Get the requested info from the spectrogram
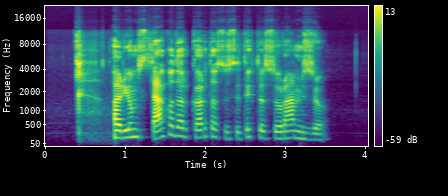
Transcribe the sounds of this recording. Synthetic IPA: ɐɾjʊmst̪ʲæːkoːd̪ɐɾkɐɾt̪ɐsʊsʲɪt̪ʲɪk̚t̪ʲɪsʊɾɐmʲzʲʊ

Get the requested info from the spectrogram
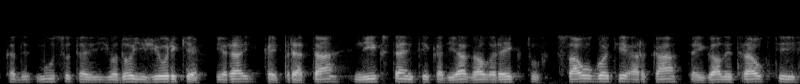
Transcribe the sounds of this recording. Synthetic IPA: kɐt̪muːsʊt̪ɐjuɔd̪oːjɪʒʲuːɾʲkʲeiːɾɐkɐɪprʲɛt̪ɑːnʲiːkst̪ɐnʲt̪ʲɪkɐt̪jæːɡɐlˠrʲɛɪkt̪ʊ | sɐʊɡoːt̪ʲɪɐrkɑːt̪ɐɪɡɐlˠɪt̪ɾɐʊkt̪ʲɪ

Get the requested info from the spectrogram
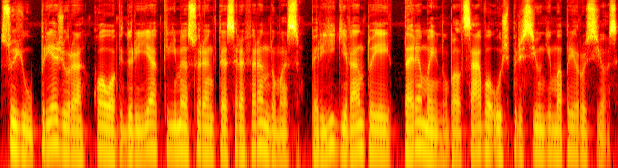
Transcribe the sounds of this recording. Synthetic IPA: sʊjuːpʲɾʲiɛʒʲuːɾɐkoːʋoːʋʲɪd̪ʊɾʲɪjɛkɾʲiːmʲɛsʊɾʲɛŋkt̪ɐsɾʲɛfʲɛɾʲɛnd̪ʊmɐspʲɛɾjiːɡʲiːʋʲæˑnt̪oːjɛɪt̪ɐɾʲɪmɐɪnʊbɐlˠsɑːʋoːʔʊʃpʲɾʲɪsʲɪjʊŋʲɡʲɪmɑpʲɾʲiɛɾʊsʲɪjo̰ːs

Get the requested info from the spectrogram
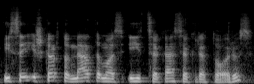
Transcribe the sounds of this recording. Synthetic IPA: jɪsɐɪɪʃkɐɾt̪oːmʲæːt̪ɐmɐsiːt̪sʲɨkɑːsʲɛkʲɾʲɛt̪o̰ːɾʲʊs

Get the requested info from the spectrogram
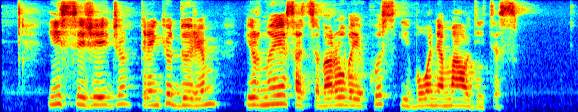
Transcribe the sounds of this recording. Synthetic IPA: iːsʲɪʒʲɛɪd͡ʒʲʊt̪ʲɾʲɛŋʲkʲʊd̪ʊɾʲɪm | ɪɾnʊeːsɐt̪ʲsʲɪʋɐɾʊʋɐɪkʊsiːʋoːnʲɛmɑˑʊd̪ʲiːt̪ʲɪs

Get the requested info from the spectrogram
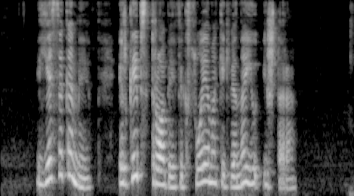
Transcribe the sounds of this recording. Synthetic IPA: jiɛsʲɛkɐmʲɪ | ɪɾkɐɪpst̪ɾɔːpʲɛɪfʲɪksuɔjɛmɐkʲiɛkʋʲiɛnɐjuːʔɪʃt̪ɐ̰ɾɐ

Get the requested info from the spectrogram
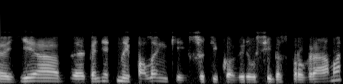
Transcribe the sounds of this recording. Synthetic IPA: jiɛɡɐnʲɛt̪ʲɪnɐɪpɐlˠɐŋʲkʲɛɪsʊt̪ʲikoːʋʲɪɾʲɛʊsʲiːbʲeːspɾoːɡɾɑːmɐ

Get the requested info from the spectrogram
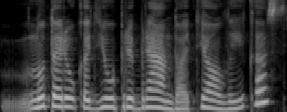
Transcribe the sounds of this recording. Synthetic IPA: nʊt̪ɐɾʲɛʊkɐt̪jɛʊpʲɾʲɪbʲrʲɛnd̪oːɐt̪ʲeːjoːlˠɐɪkɐs

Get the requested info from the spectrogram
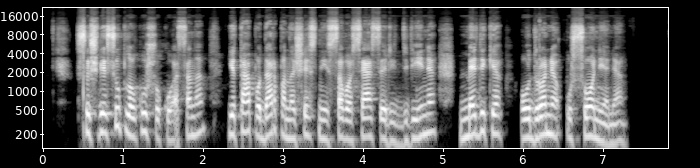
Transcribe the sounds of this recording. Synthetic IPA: sʊʃʲʋʲiɛsʲuːplˠɒʊkuːʃʊkuɔsʲɛnɐ | jɪt̪ɑːpoːd̪ɐɾpɐnɐʃʲɛsʲnʲɛisɑːʋoːsʲæːsʲɛɾʲiːd̪ʲʋʲiːnʲɛmʲɛd̪ʲɪkʲɛ | oʊd̪ɾɔnʲɛʊsoːnʲiɛnʲɛ

